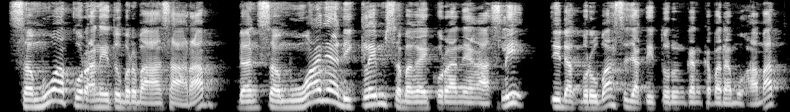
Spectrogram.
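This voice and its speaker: A man's voice: mid-range voice, moderate pace. Formal male narrator, dull lo-fi sound. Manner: even, formal reading. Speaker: narrator of a played video. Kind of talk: scripted narration.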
